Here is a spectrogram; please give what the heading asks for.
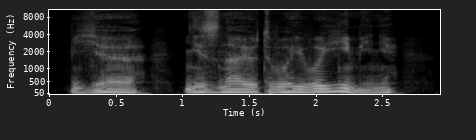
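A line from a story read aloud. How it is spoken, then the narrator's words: Whisper close by. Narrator (Russian): прошептал совсем рядом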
